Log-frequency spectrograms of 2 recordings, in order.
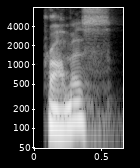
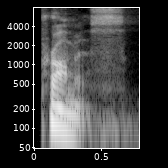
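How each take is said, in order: First: "Promise" rising at the end; hopeful question. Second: Firm reassurance. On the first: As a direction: ask it hoping for a yes, rising. Child asks for reassurance. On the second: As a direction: settle it gently, falling. Father reassures daughter. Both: Acted.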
